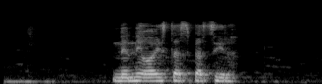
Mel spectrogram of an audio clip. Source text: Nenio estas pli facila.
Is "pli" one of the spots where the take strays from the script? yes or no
yes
